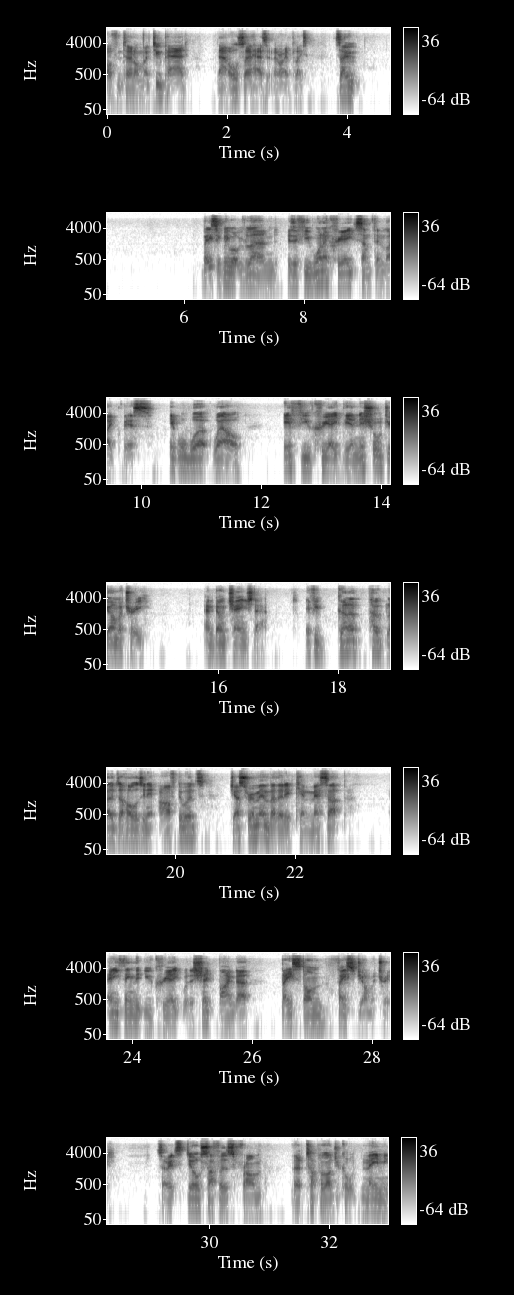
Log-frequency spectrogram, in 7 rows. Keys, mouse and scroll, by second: 1.8 scroll down 2, 2.0 scroll up 2, 2.1 scroll down 2, 2.1 scroll up 2, 2.2-2.8 scroll down 2.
